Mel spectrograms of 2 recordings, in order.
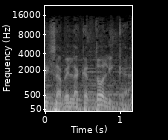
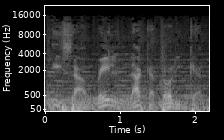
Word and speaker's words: Isabel la Católica: Otro ejemplo, no es Plaza Isabel la Católica, es Plaza Isabel la Católica.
